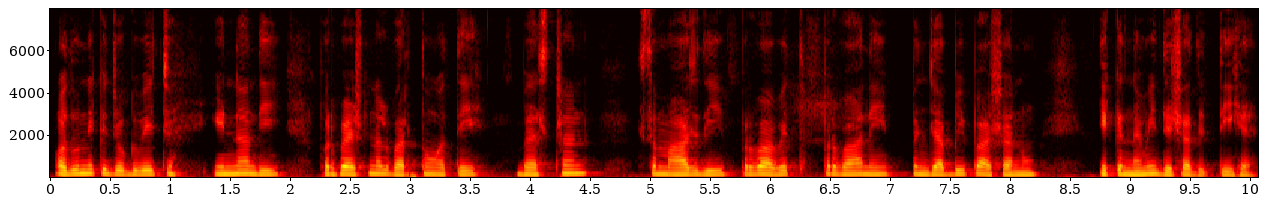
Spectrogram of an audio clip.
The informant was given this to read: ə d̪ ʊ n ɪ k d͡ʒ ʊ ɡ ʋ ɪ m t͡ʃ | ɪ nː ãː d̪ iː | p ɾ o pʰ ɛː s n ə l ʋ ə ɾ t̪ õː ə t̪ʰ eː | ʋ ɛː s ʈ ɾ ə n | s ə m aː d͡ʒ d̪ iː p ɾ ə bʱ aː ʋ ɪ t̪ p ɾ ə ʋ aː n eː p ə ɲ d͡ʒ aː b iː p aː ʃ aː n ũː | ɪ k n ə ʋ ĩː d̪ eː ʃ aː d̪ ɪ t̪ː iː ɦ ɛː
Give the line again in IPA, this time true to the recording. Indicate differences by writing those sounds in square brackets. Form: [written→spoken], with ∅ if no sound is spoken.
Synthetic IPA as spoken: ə d̪ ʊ n ɪ k d͡ʒ ʊ ɡ ʋ ɪ [m→∅] t͡ʃ | ɪ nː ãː d̪ iː | p ɾ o pʰ ɛː [s→ʃ] n ə l ʋ ə ɾ t̪ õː ə [t̪ʰ→t̪] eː | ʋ ɛː s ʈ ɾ ə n | s ə m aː d͡ʒ d̪ iː p ɾ ə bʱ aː ʋ ɪ t̪ p ɾ ə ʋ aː n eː p ə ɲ d͡ʒ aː b iː p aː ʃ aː n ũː | ɪ k n ə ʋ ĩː d̪ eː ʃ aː d̪ ɪ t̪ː iː ɦ ɛː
